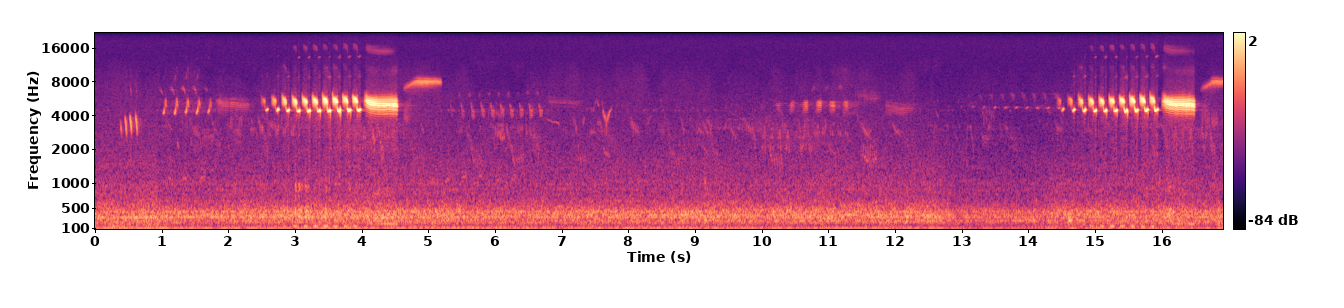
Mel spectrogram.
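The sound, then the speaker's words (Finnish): Yellowhammer song: two loud phrases of rapid repeated high notes, each ending in a drawn-out final note, with fainter similar phrases between them over a steady low background hum. “Keltasirkun soiniton säe on yksinkertainen, siinä ei ole kovin paljon vaihtelua ja sen oppii tuntemaan helposti. Kuuntelemme vielä keltasirkun säettä.”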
